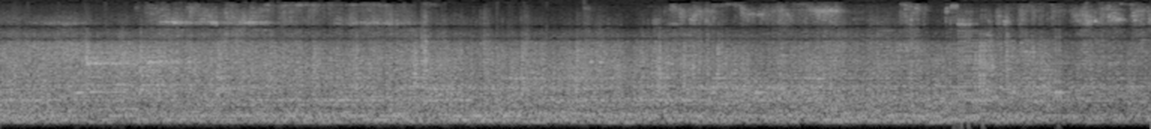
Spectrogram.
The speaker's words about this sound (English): The train enters the tunnel. The boy struggles to grab his leg and pull his foot off the line. He succeeds in the nick of time and the train rolls by.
